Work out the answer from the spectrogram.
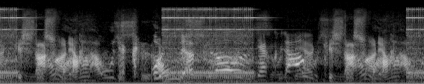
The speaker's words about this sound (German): Das Telefon hörte nicht auf zu klingeln.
